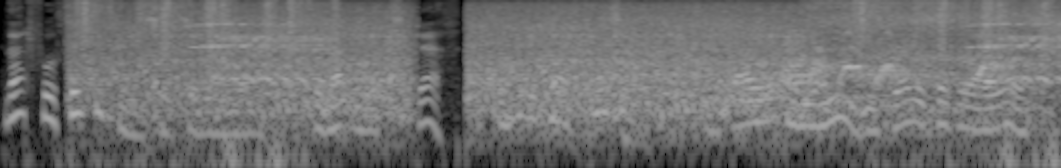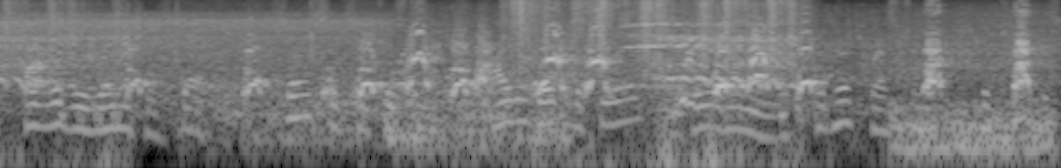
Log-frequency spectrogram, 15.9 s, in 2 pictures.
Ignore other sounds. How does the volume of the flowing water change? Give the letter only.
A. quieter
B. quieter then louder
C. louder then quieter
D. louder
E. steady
A.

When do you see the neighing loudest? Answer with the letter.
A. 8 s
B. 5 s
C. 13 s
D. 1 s
C.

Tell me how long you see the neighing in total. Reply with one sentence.
You can hear the neighing for 7 seconds altogether.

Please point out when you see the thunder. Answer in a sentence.
The thunder can be heard from 9.2 to 12.3 s.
